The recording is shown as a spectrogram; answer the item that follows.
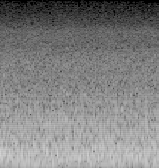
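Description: Steady background hiss with a faint low hum, unbroken and even throughout.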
